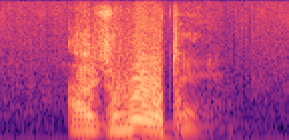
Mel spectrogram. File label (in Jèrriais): "ajouotez", Jèrriais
